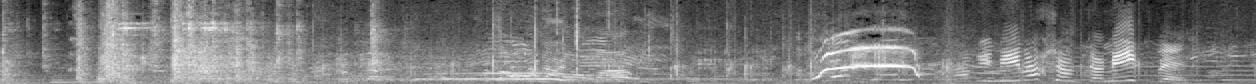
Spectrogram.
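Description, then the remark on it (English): A lively outdoor crowd murmurs and chatters continuously, with children's high voices calling out and excited exclamations rising above the steady babble, as they watch a crane raise a mikveh high and lower it into a big, freshly dug hole. “The crowd watched the mikveh rise up, higher and higher, and then slowly be lowered back down into a big, freshly dug hole.”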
